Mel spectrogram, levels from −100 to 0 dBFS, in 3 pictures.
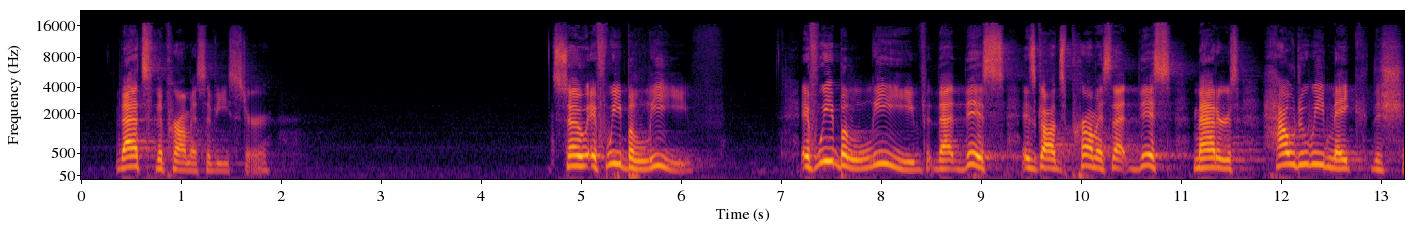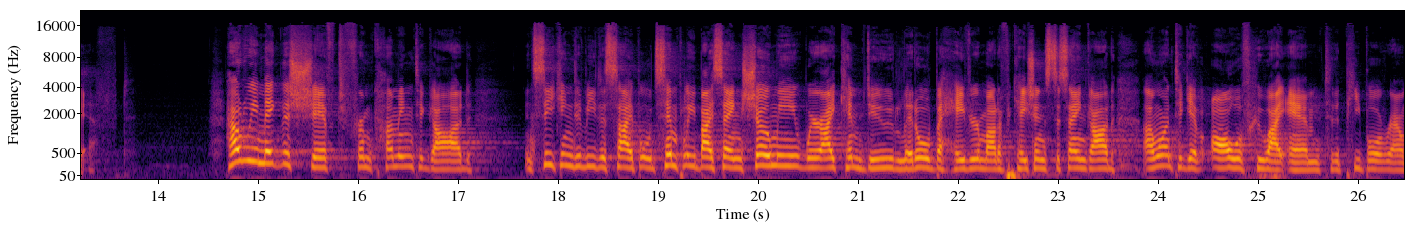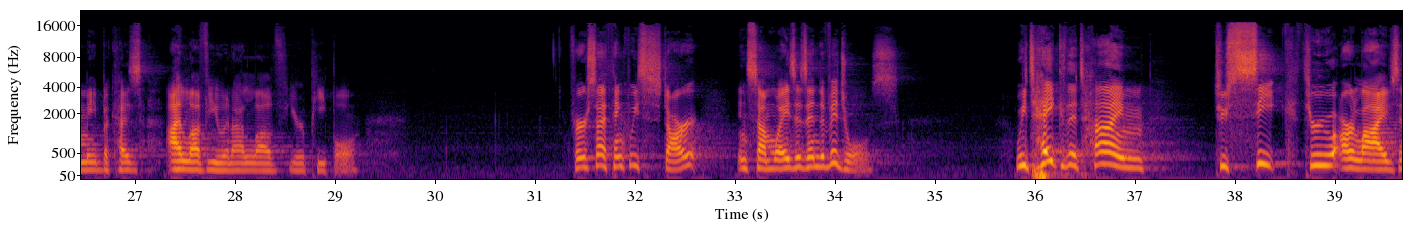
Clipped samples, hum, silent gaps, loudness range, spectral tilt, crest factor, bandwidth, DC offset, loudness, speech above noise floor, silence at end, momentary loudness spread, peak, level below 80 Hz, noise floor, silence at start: under 0.1%; none; none; 9 LU; -4 dB/octave; 24 dB; 17 kHz; under 0.1%; -25 LUFS; 51 dB; 0 s; 15 LU; -4 dBFS; -48 dBFS; -76 dBFS; 0.35 s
